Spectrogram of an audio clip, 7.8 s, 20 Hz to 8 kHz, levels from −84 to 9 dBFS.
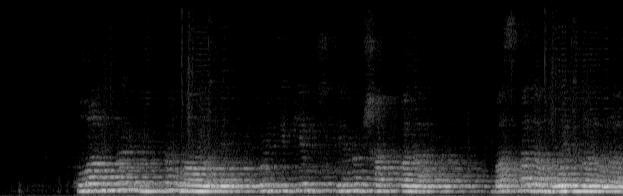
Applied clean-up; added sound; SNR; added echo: neural separator model SepFormer DNS4.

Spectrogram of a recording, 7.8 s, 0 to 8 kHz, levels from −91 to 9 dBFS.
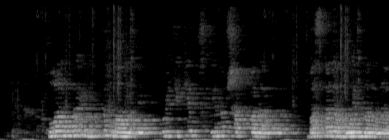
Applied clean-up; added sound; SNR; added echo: classical method WPE with log-MMSE.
